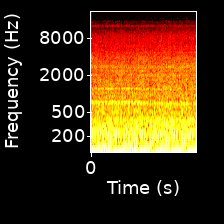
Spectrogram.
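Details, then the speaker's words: Supercharged 5.4L V8 Mercedes-Benz SL55 AMG started after a battery fix and warning messages cleared: deep, steady low rumble with even hum, no knocks or misfires; healthy normal idle. "man that sounds good"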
